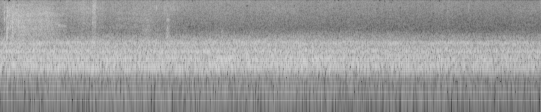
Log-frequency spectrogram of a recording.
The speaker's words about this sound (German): schon echt laut, das, der Zugverkehr.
